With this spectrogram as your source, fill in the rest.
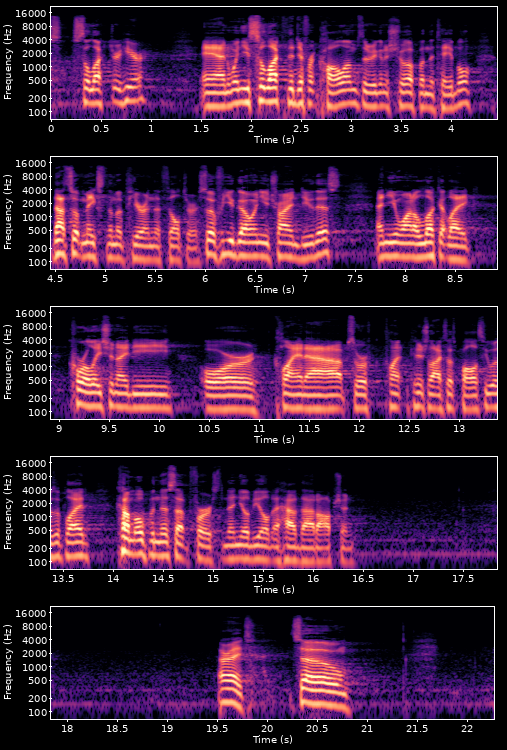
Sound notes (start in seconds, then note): none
